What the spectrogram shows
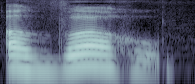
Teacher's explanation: یہاں پر لفظ جلالہ یعنی دا ورڈ اللہ، یہ تھوڑا سا ہیوی پڑھا جائے گا. اس کا لام جو ہے شروع میں آپ کو جو حمزہ نظر آ رہا ہے الف کی طرح، اس کو بالکل بھی آپ کو کھینچنا نہیں ہے، نہیں تو معنی بالکل الٹ ہو جائے گا.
